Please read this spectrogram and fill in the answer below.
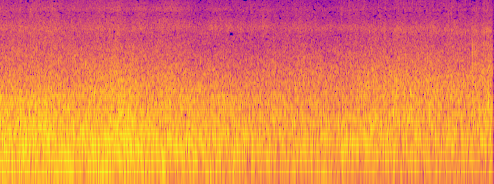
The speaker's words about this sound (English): While doing so at his desk, he had noticed a new smell from the river and a change in the sound of the water rush.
